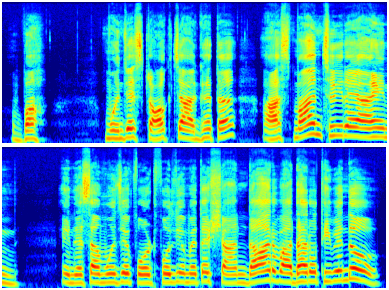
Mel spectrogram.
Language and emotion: Sindhi, happy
